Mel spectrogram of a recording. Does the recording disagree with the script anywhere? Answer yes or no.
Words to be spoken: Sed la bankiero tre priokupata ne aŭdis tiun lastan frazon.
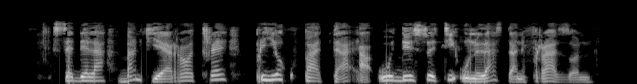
yes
